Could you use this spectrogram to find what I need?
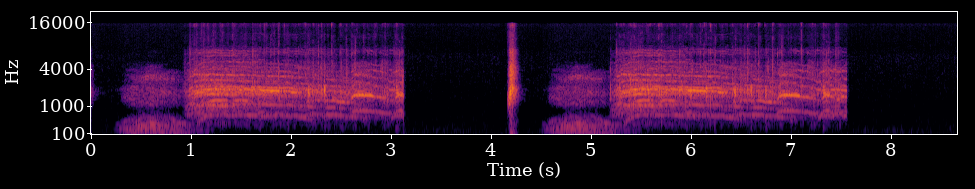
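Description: A bright game victory jingle plays.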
